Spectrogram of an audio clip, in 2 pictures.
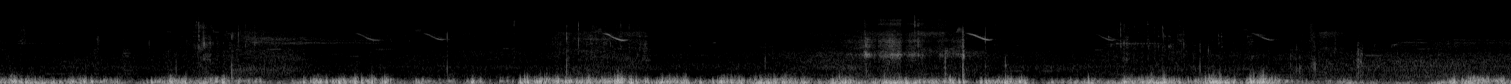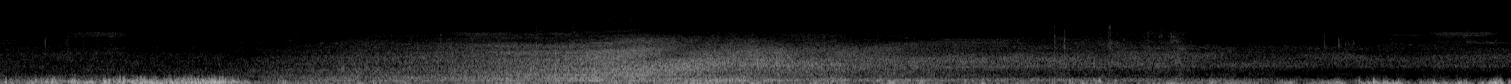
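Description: Wind buffeting the microphone in gusts, with a few short falling bird calls. Near the middle the gusts stop, and a steady noise swells and fades over about ten seconds, like a passing vehicle.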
